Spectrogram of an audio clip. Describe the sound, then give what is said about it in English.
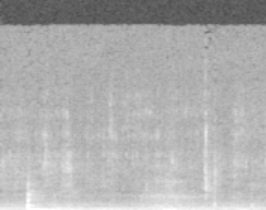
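Sizzling and stirring as red wine goes into a pot of venison Cajun piquant over high heat: a sudden hiss breaks in near the start, then a soft, uneven crackle and scrape continues quietly. “All right, red wine going in. I like the smell of red wine when cooking.”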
